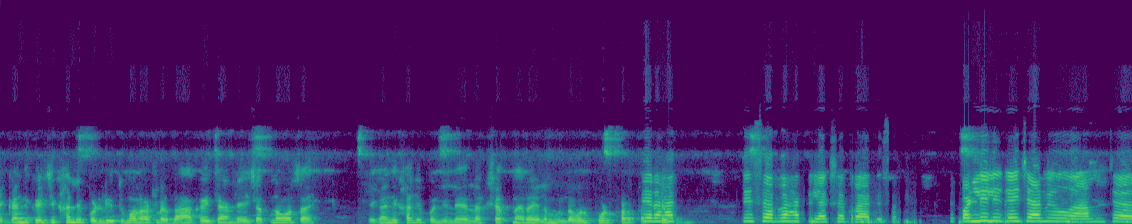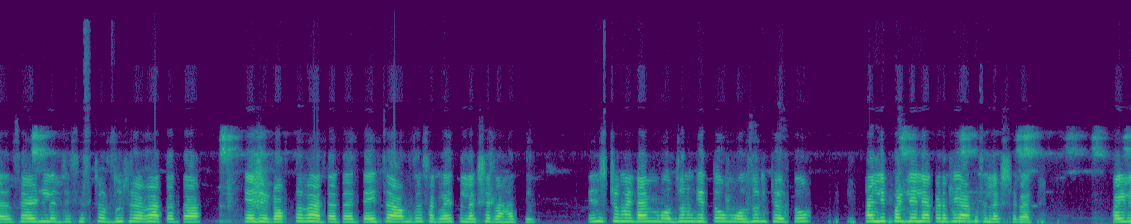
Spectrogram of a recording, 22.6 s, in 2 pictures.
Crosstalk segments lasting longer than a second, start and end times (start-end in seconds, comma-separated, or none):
none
